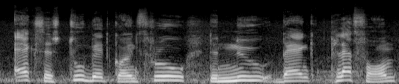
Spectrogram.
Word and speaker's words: Nubank: Not new, N-U, like the Dutch say, Nubank platform. I don't know how you pronounce it in English, but in Dutch we say Nubank platform, Nubank platform, and Nubank platform, whatever it is, guys.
